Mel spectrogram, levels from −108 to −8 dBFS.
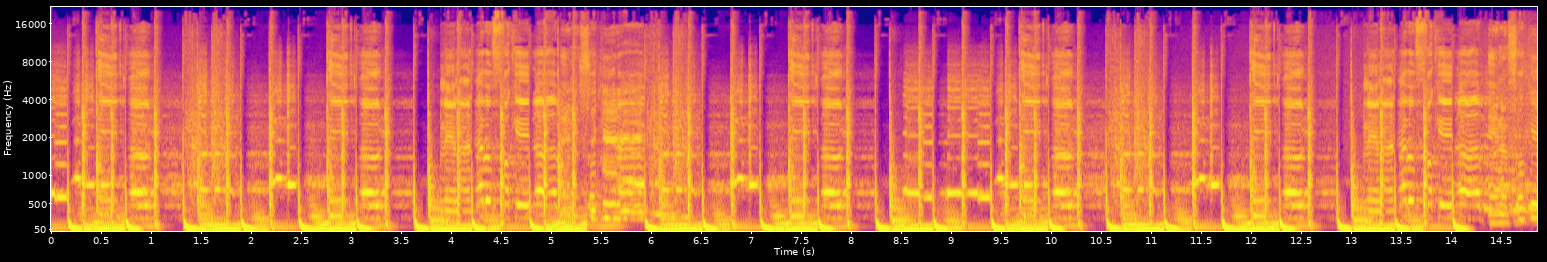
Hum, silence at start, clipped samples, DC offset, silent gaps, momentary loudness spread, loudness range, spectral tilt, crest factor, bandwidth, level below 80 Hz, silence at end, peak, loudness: none; 0 s; 0.3%; under 0.1%; none; 4 LU; 1 LU; -4 dB/octave; 8 dB; over 20 kHz; -10 dBFS; 0 s; 0 dBFS; -9 LUFS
